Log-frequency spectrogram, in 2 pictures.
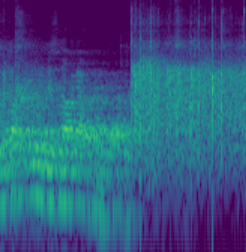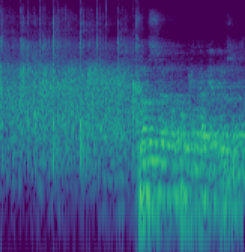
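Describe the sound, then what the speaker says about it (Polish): Audience applause at a table tennis team match between BLYSS Kujakowice and Dąbrowiak Dąbrowa Górnicza, steady and dense for several seconds in a hall, framed by a male announcer's voice before and after. "Oklaski również dla Agaty."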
